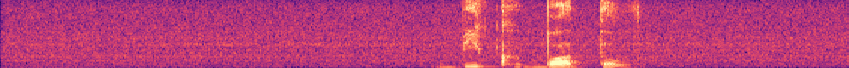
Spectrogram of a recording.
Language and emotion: Russian, neutral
